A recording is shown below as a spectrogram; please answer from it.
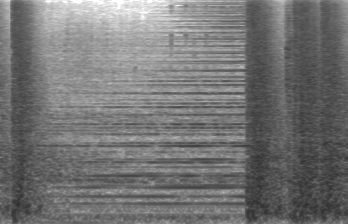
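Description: Gunshots from the Prison Architect game ring out in two loud bursts, one at the very start and another about two seconds later, separated by a sustained tonal hum.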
